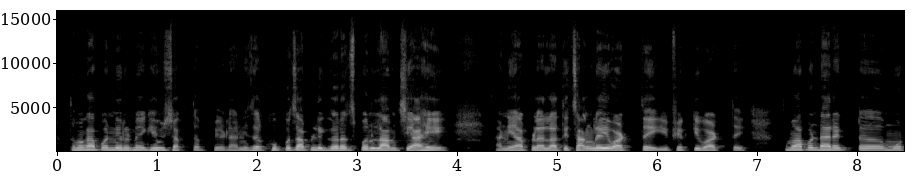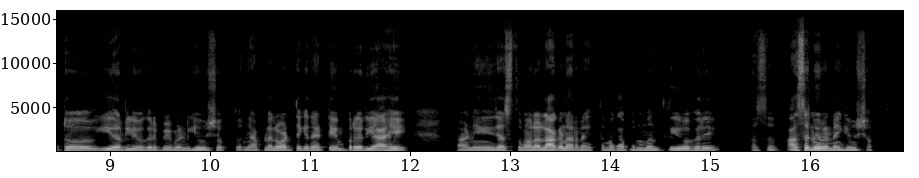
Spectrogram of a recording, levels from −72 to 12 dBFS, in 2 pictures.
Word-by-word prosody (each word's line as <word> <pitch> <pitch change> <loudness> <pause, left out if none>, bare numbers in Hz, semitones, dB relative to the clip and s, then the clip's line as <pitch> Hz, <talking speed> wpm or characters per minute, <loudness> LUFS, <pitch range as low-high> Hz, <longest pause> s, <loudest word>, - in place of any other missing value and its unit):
तर 205 - -2
मग 215 0 +2
आपण 220 +1 +2
निर्णय 210 0 +2
घेऊ 205 +2 +2
शकतात 145 -6 -5
पेड 130 -1 -8
आणि 135 +4 -7
जर 180 +3 0
खूपच 195 +2 -1
आपली 195 0 +4
गरज 190 -1 +4
पण 200 -1 +3
लांबची 180 0 +4
आहे 165 -3 +4 0.5
आणि 155 +3 -3
आपल्याला 165 +1 +2
ते 175 - -1
चांगलंही 180 +4 +6
वाटतं 170 -1 +2
आहे, 150 - +2
इफेक्टिव्ह 165 +3 -3
वाटतं 155 -1 -3
आहे, 130 - -7
तर 195 - -17
मग 205 - +4
आपण 215 +1 +1
डायरेक्ट 205 0 +2
अ, 195 -1 +2
मोठं 180 -2 -1
ईयरली 165 -2 0
वगैरे 160 +1 -4
पेमेंट 165 +1 -6
घेऊ 190 +2 -2
शकतो. 155 -4 -11
आणि 130 - -10
आपल्याला 165 +6 -3
वाटतं, 175 0 -3
की 175 - -3
नाही 170 -3 -3
टेम्पररी 170 +1 -1
आहे 160 -1 0 0.6
आणि 155 +3 -4
जास्त 145 -2 -3
मला 160 -1 0
लागणार 175 +2 +2
नाही, 160 -2 -7
तर 185 - -12
मग 200 0 -7
आपण 200 -1 -9
मंथली 180 -1 -3
वगैरे 180 +3 -3 0.4
असं 155 +8 -12 0.2
असा 195 +4 +2
निर्णय 200 0 +3
घेऊ 215 0 -3
शकतो. - - -20
175 Hz, 200 wpm, -23 LUFS, 160-195 Hz, 0.6 s, चांगलंही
